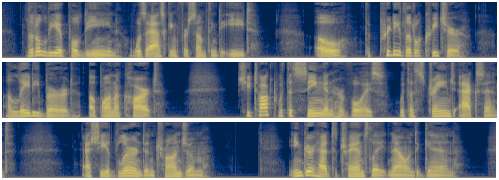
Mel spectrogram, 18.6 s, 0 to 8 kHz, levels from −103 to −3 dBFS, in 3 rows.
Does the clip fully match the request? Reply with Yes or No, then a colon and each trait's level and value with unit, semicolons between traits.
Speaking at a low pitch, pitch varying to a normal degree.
No: low, 110 Hz; wide, 6.4 semitones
